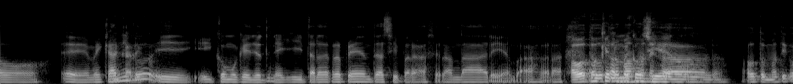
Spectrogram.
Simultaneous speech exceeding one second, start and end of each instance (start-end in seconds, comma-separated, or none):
5.7-7.1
